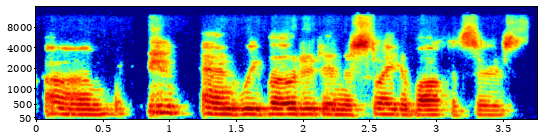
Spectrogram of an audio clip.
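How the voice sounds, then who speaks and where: A woman with a low, somewhat deep voice gives a casual report at a board meeting. She hesitates, fills pauses and corrects herself as she goes. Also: level tone, darkish tone, low-quality recording. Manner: hesitant, fillers and self-corrections. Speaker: library friends group treasurer.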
